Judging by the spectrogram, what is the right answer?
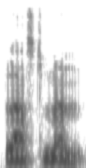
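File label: last month, British English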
